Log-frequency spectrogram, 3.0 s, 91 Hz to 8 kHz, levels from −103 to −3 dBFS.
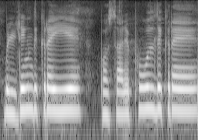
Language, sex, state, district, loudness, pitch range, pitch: Hindi, female, Madhya Pradesh, Bhopal, -15 LUFS, 220-240 Hz, 235 Hz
